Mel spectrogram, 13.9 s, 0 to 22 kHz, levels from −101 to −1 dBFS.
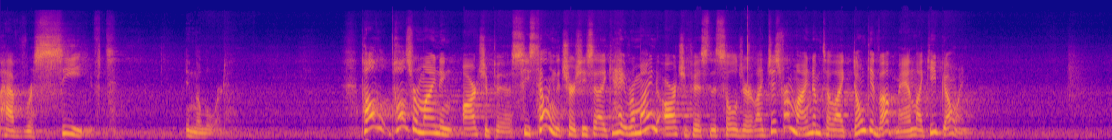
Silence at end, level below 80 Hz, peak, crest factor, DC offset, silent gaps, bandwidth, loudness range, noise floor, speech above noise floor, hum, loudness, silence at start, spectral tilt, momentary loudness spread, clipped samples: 0.3 s; -76 dBFS; -8 dBFS; 20 dB; under 0.1%; none; 15.5 kHz; 7 LU; -53 dBFS; 26 dB; none; -27 LUFS; 0 s; -4.5 dB/octave; 14 LU; under 0.1%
